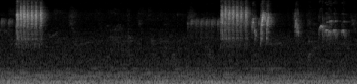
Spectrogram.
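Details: Tepus babbler song: two loud, rasping, buzzy bursts about three seconds apart, separated by level, high, thin trills, with faint background hum.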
